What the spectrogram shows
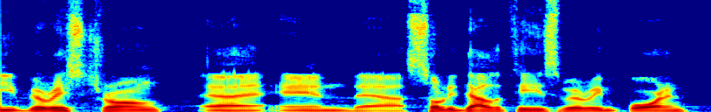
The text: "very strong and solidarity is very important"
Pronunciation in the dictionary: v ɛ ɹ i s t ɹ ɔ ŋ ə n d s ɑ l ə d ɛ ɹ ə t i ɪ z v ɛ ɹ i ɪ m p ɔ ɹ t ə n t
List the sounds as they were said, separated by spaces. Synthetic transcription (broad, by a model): v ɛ ɹ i s t ɹ ɔ ŋ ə n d s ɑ l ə d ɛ l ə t i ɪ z v ɛ ɹ i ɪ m p ɔ ɹ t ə n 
